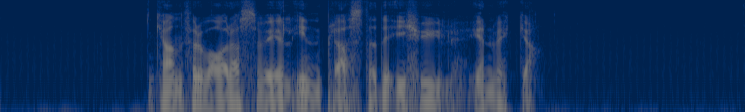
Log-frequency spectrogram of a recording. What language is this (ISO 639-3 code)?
swe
